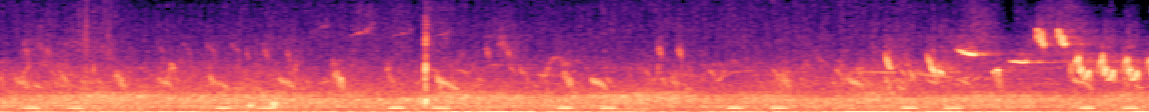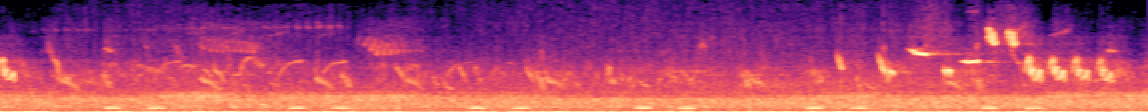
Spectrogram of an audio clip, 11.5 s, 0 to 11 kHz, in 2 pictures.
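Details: Wild birds singing on a spring morning in May 2020, captured with a camera and telephoto lens; many thin, high chirps and quick trills from several birds scatter across a broad hissing background, with a faint regular low beeping throughout.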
